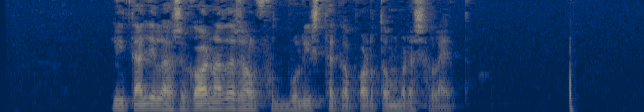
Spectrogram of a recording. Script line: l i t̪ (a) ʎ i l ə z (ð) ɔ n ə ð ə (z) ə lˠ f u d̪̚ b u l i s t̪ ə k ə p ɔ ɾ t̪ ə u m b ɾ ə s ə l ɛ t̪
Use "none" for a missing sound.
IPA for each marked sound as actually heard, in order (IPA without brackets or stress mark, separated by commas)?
a, ɣ, z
